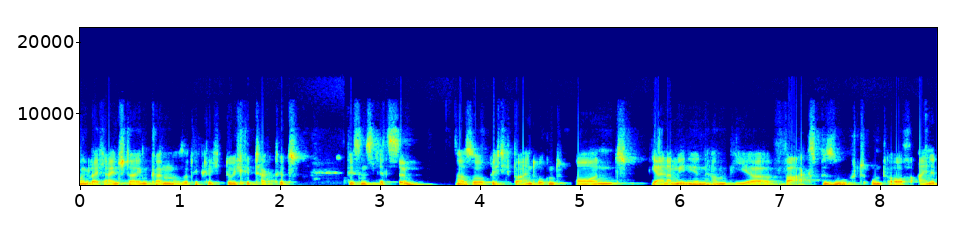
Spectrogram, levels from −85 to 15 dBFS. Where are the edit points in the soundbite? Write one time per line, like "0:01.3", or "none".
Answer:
0:01.1
0:02.6
0:04.9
